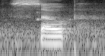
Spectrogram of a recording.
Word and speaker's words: soap: words like Road um you could also think about it like soap um with like in the word rope it has the true o sound and in the dictionary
